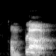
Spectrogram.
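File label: "komplot", Malay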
